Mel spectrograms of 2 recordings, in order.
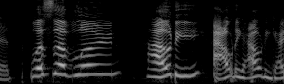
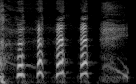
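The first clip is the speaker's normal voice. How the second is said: a loud, higher burst of laughter; 7 semitones higher, 8 dB louder than usual. Real, not acted. Laughs at a chat message.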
